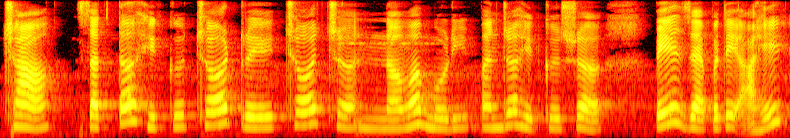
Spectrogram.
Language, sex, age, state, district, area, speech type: Sindhi, female, 18-30, Maharashtra, Thane, urban, read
